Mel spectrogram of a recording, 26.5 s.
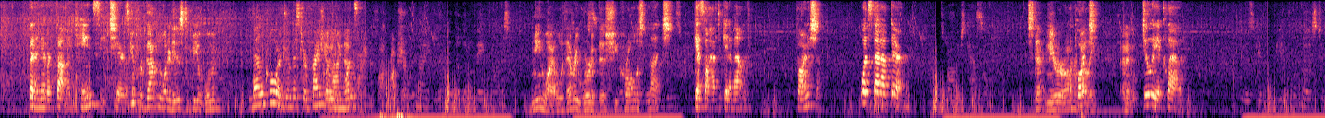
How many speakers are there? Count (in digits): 5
